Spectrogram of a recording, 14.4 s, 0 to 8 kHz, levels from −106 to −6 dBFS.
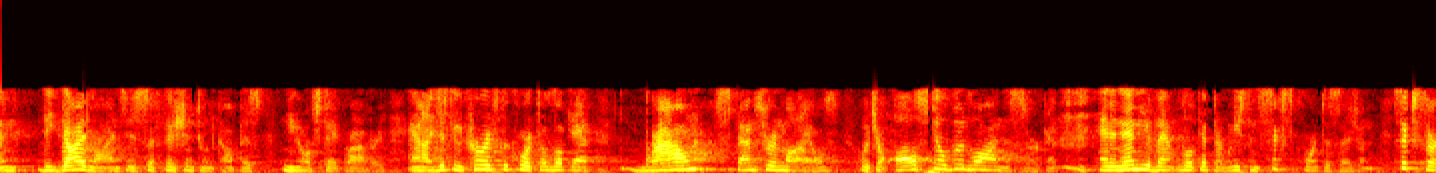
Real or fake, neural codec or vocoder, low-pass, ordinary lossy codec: fake; codec, 16 kHz, 4 kbps, FreqCodec, larger model; 7.2 kHz; AAC, 16 kbps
